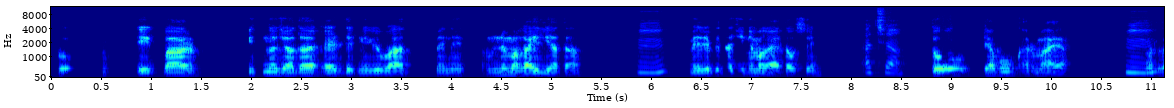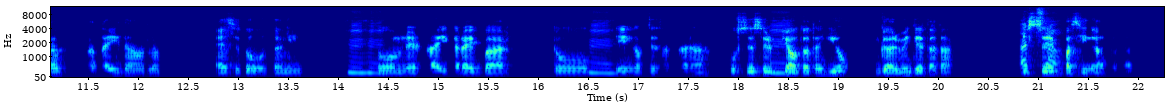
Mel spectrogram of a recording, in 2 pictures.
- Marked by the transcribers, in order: static; other noise; in English: "ऐड"; in English: "ट्राई"
- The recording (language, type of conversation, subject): Hindi, unstructured, क्या विज्ञापनों में झूठ बोलना आम बात है?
